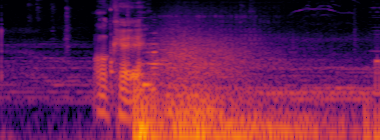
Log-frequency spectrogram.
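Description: A soft whoosh sweeps in.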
